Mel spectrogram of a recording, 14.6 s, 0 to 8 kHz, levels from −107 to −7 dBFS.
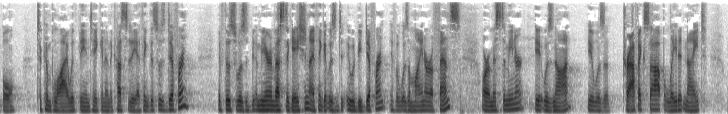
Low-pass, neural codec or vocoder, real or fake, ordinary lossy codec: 7.2 kHz; none; real; AAC, 48 kbps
